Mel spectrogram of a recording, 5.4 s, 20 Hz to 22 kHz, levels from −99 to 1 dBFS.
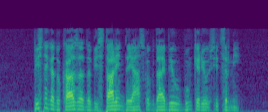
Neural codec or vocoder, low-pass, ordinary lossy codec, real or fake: vocoder, 44.1 kHz, 128 mel bands, Pupu-Vocoder; 19.8 kHz; AAC, 24 kbps; fake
